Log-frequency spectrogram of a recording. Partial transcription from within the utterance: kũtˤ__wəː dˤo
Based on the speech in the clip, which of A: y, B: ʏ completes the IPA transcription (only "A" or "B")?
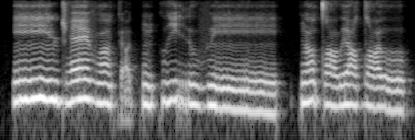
B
